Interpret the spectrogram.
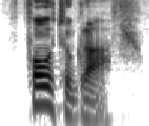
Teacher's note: the word photograph is stressed in the beginning · place in the first part on fo we stress on fo we place a strength or force on the first syllable and we go easy on the on the rest of the word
